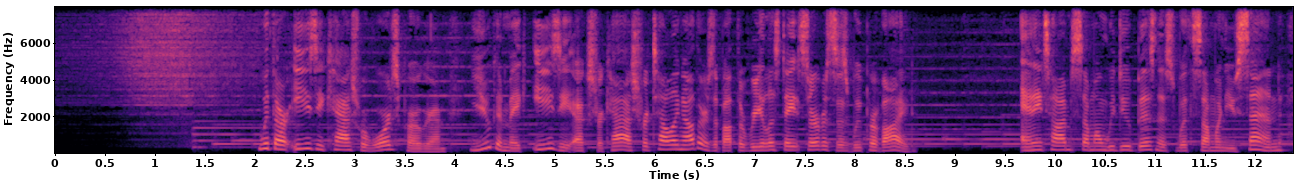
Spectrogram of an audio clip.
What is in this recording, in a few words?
blurb female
